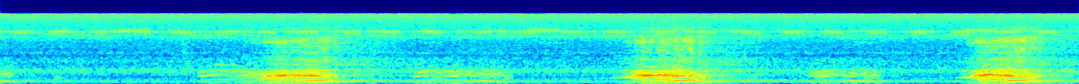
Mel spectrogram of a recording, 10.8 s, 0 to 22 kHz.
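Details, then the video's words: Male lion at the Olifants River, 4 October 2020, another male also present: deep, moaning roars rising and falling, three loud ones about every 3.5 seconds with softer grunting calls between, over a steady low hum. "Sounds of other male lion"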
